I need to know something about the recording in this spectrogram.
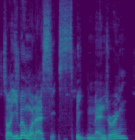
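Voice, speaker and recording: Male online community host, Taiwanese accent, bright forward tone, close dry sound, casual and repetitive. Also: on the high side, expressive, fairly quick, no echo. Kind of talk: casual group chat.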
